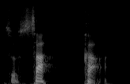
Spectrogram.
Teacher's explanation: Okay, so this tsu, the small tsu, not a full one, is taking the ka and doubling it, and kind of like sa, take a small pause as you begin the k sound, sa, k, and then ka.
